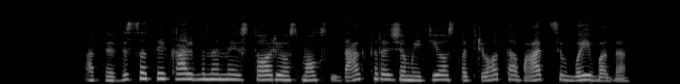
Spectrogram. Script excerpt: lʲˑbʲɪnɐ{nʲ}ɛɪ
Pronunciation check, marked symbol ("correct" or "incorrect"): incorrect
